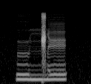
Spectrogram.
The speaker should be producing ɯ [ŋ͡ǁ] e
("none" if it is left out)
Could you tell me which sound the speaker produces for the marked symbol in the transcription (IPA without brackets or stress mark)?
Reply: ŋ͡ǁ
